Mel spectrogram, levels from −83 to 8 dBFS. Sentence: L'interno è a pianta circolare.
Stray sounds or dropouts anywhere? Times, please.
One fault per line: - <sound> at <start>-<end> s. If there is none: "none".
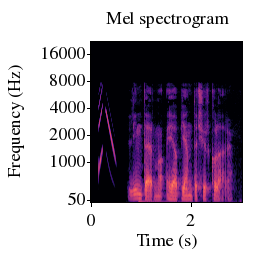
- chirp at 0.2-0.5 s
